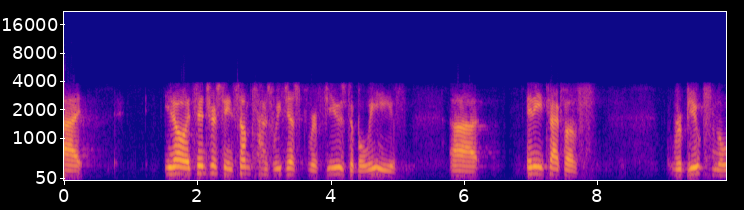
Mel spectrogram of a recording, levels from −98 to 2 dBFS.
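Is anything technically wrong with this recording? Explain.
Yes. The whole speech clip has passed through a G.729 codec. This 8 kbit/s model-based coding squeezes the band to roughly 250 Hz to 3.6 kHz and leaves a rough, synthetic edge.

VoIP packet loss concealed by the speech codec occurs at 2.86 to 3.04 s, 6.61 to 6.67 s, and 9.63 to 9.82 s. The decoder fills the gaps from its last pitch and filter. Each gap becomes a buzzy or noisy, fading smear with a weak recovery.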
